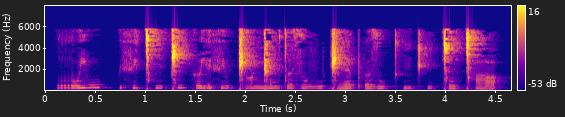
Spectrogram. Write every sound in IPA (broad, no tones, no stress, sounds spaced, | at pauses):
r o j u | fʲ ə ǀʰ i ǁ i k ə j ɪ fʲ u ɡ͡ǁ ɑ ŋ͡ǁ u t ə z ʊ v u ɡ͡ǁ ɛ pʼ ə z u kʰ i kʰ i ǀ ʊ ǀʰ ɑ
